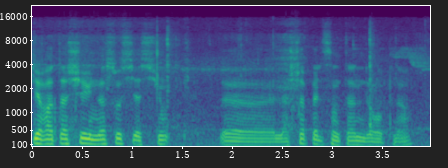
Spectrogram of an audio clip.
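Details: Adult man speaking French; Normal voice.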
